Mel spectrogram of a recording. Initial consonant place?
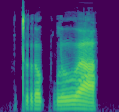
alveolar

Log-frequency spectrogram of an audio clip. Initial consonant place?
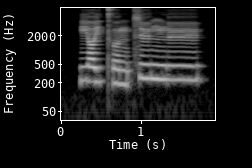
palatal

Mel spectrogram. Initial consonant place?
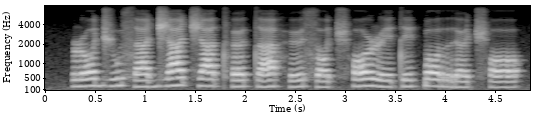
retroflex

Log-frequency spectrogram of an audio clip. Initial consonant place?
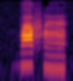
labial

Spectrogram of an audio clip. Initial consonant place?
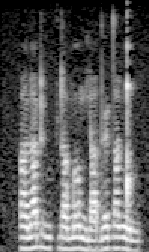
retroflex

